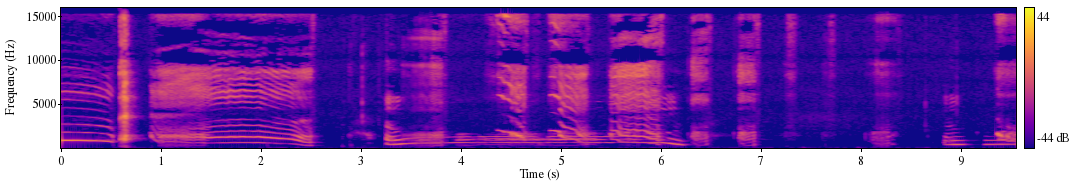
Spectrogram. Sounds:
dog howling

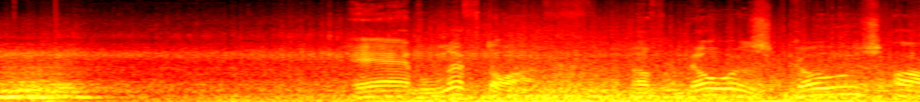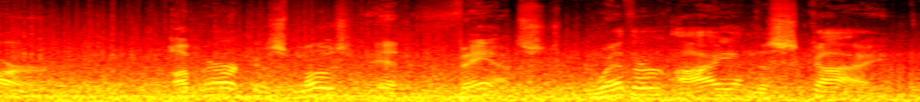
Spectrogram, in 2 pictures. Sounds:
missile launch

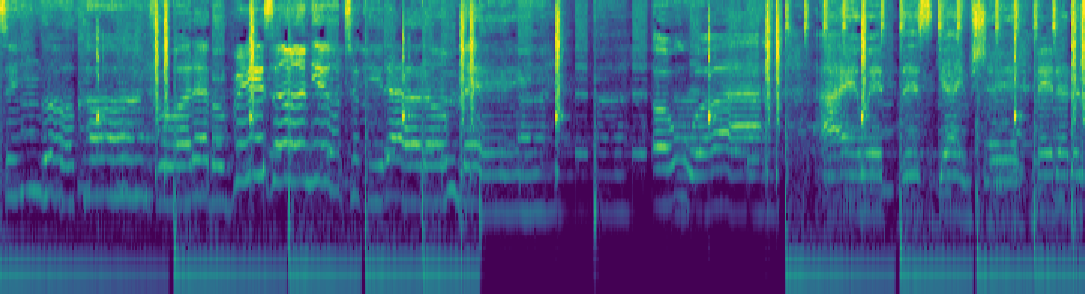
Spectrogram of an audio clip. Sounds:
Music

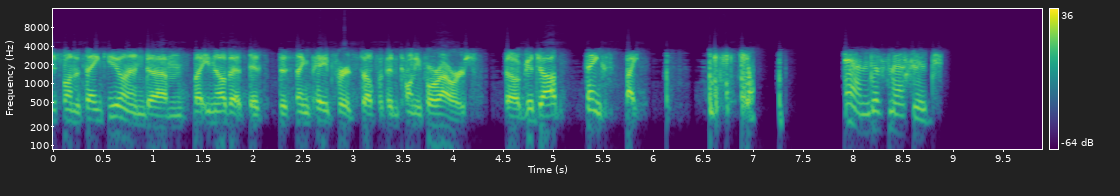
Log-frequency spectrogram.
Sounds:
Speech

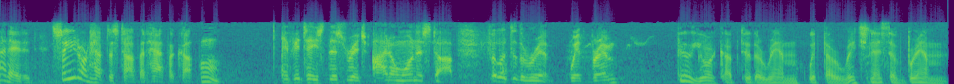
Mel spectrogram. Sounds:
Speech

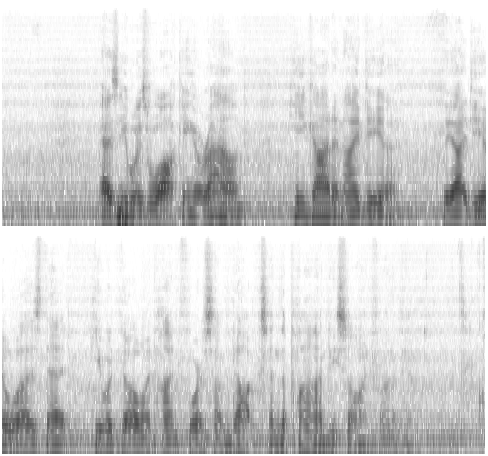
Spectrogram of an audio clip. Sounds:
Speech

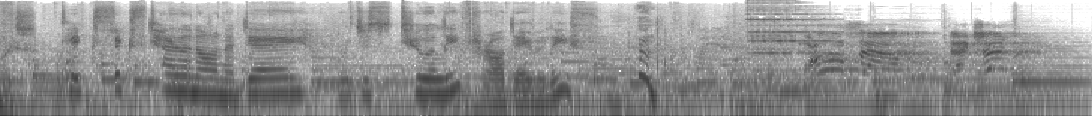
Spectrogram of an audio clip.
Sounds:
Music, Speech

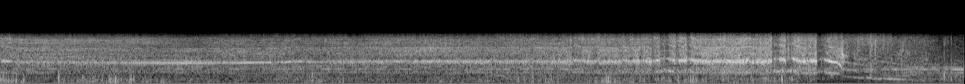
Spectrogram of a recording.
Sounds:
Vehicle, speedboat, Boat

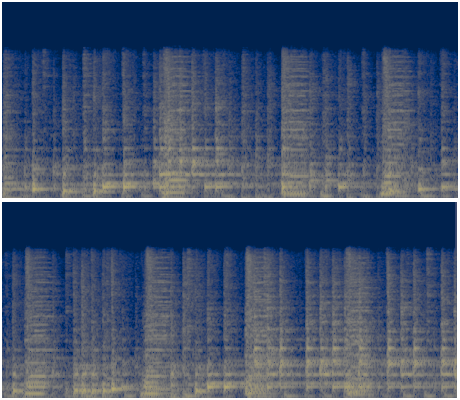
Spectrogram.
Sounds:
Wood block, Music, Percussion

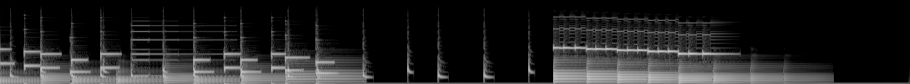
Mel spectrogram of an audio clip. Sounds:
Music, Video game music

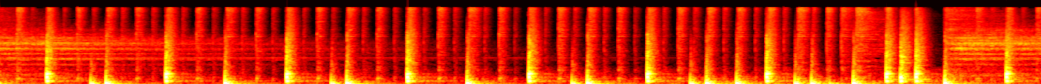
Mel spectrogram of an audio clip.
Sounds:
Bass drum, Drum, Drum kit, Snare drum, Rimshot, Percussion

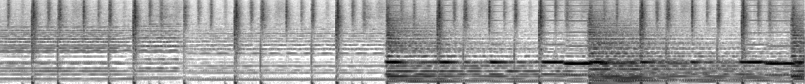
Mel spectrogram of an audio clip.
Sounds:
Music

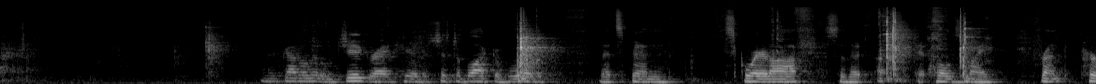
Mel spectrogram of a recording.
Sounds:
Speech, Wood

